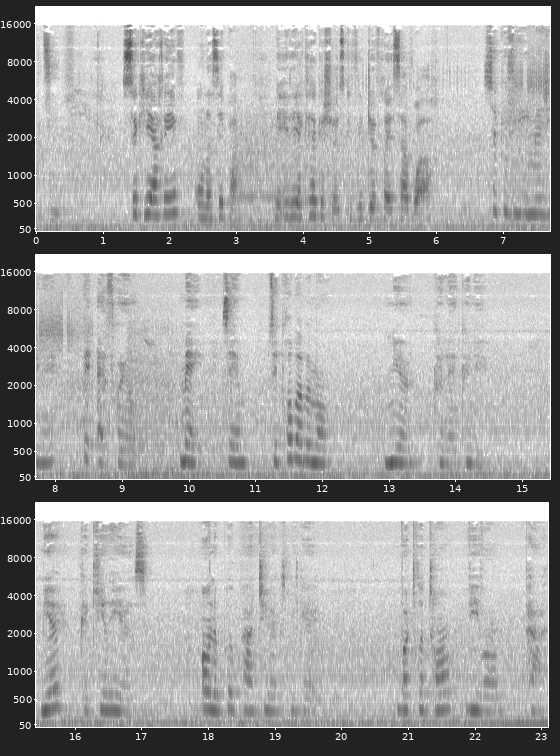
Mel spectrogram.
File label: Podcast Intro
